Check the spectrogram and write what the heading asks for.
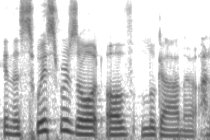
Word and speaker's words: Lugano: It's Lugano. – Lugano. Lugano. – Yeah, perfect. – With an Italian accent. That's how you say it.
